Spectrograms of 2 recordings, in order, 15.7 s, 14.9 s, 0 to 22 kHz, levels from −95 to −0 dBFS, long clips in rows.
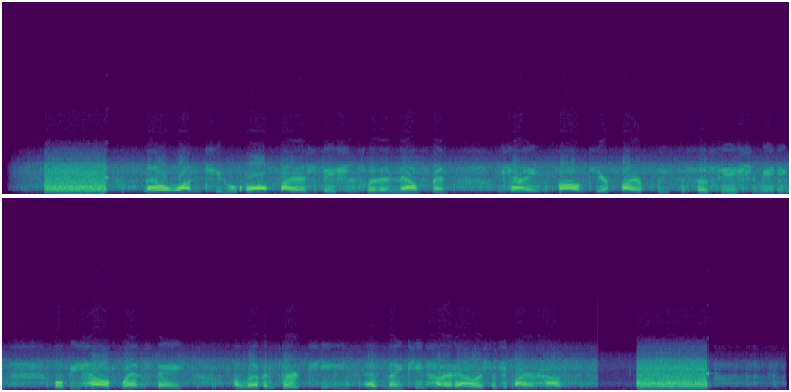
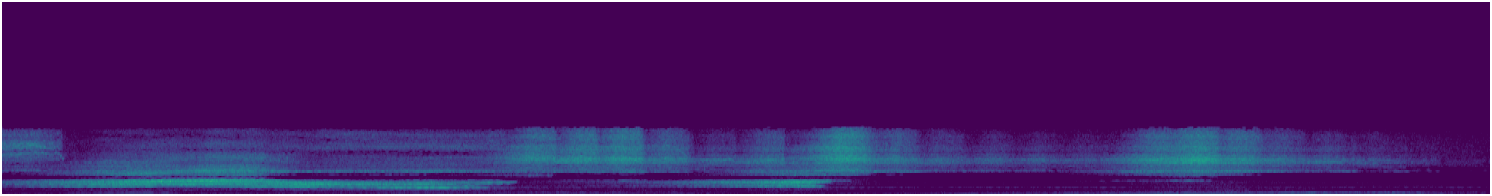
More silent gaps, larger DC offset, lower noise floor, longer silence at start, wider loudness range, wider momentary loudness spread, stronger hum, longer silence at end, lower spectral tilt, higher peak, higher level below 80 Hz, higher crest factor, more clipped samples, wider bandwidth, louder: neither; neither; second, -54 dBFS vs -81 dBFS; first, 0.2 s vs 0 s; about the same, 4 LU vs 5 LU; second, 13 LU vs 22 LU; neither; second, 0.15 s vs 0.85 s; first, -1.5 dB/octave vs 6 dB/octave; first, -14 dBFS vs -30 dBFS; about the same, under -90 dBFS vs under -90 dBFS; about the same, 16 dB vs 18 dB; neither; second, 5.6 kHz vs 7.6 kHz; first, -30 LUFS vs -46 LUFS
